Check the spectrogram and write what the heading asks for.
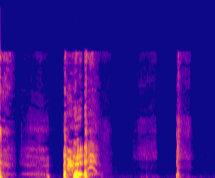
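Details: A child gives an intense, short, forceful voiced cough of two quick bursts, then a faint catch after a pause.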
